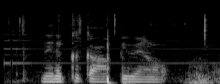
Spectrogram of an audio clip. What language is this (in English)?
Malayalam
